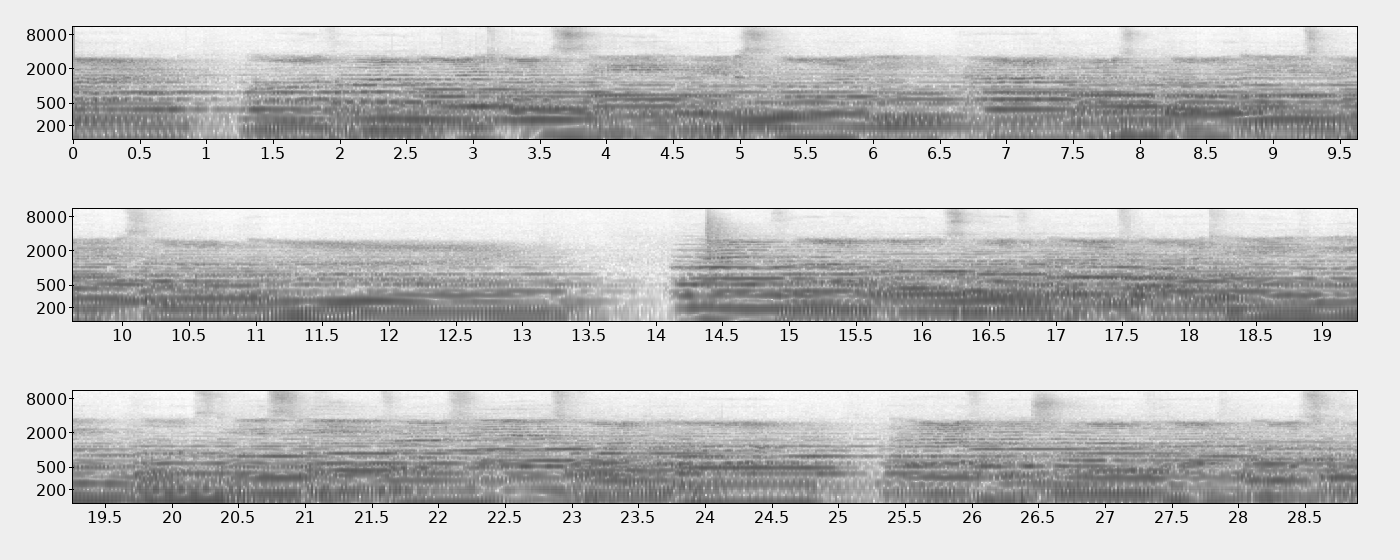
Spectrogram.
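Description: Pipe organ accompanying sung hymn verses, held chords over deep pedal notes. There is a brief break between phrases about halfway through.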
